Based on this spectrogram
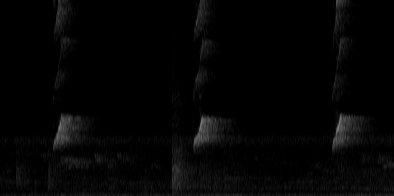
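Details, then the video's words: Brown-throated sunbird song: three sharp, very high chirping notes, each a quick bright downward flick, spaced roughly every one and a half seconds over a faint steady background hiss. "kolibri kelapa"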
